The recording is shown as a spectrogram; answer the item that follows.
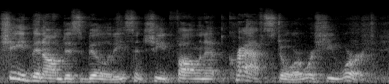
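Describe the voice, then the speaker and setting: A man's voice: mid-range voice, expressive, brisk. A man reading a short story aloud expressively at a live event, indoors in a bar. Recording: roomy, noisy live bar recording.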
